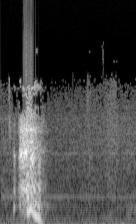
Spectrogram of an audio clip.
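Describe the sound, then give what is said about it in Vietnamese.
A single cough from a monk giving a Buddhist Dharma talk: one loud, rough burst of under half a second, standing alone against quiet background hiss. “Ví dụ bữa nay tại sao mà sư hay ho vậy?”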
